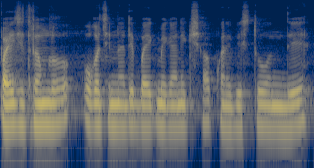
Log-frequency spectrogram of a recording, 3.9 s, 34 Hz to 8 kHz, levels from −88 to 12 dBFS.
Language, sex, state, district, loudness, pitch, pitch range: Telugu, female, Telangana, Hyderabad, -22 LUFS, 135 Hz, 130-140 Hz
